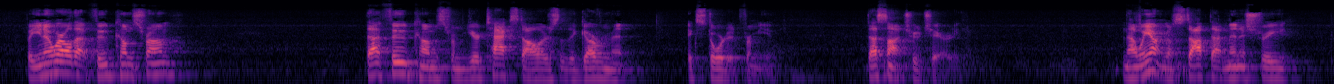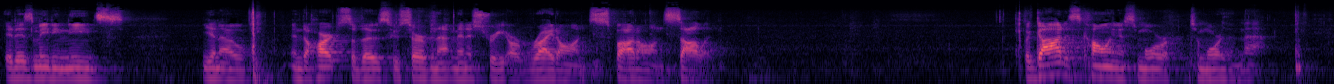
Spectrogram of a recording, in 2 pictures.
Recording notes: This sermon was preached at Hope Fellowship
